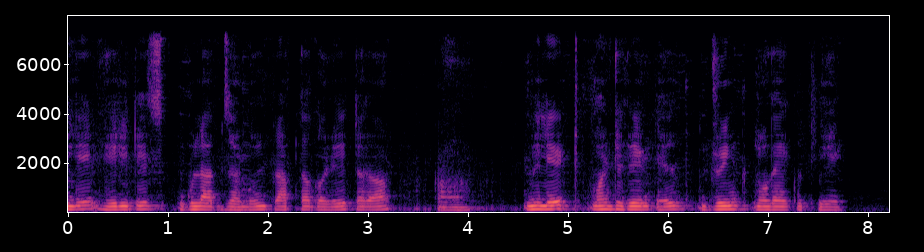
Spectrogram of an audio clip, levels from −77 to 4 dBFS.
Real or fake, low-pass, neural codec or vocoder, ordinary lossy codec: fake; 7.2 kHz; codec, 44.1 kHz, 3.4 kbps, Pupu-Codec; none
